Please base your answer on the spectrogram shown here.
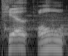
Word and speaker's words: Thierry: Thierry Henry, Ruud, Thierry Henry, how do you say Thierry? Thierry. Okay. Thierry Henry.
